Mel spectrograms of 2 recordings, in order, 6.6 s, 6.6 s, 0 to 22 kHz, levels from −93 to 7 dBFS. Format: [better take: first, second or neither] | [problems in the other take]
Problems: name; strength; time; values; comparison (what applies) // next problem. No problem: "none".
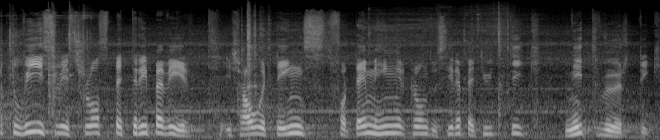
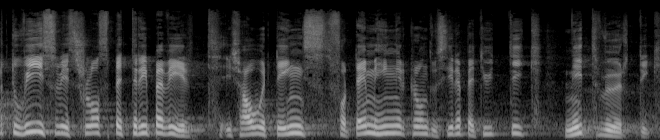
second | background sound (Coin (dropping)); 17 dB below the speech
